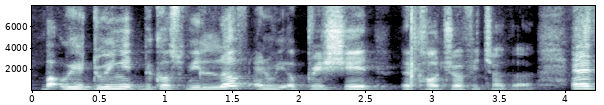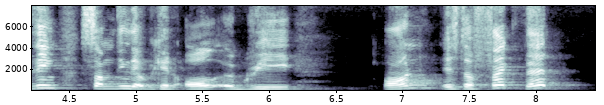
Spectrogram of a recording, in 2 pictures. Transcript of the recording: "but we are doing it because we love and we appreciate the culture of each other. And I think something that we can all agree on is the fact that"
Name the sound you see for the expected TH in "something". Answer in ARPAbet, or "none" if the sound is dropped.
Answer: T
